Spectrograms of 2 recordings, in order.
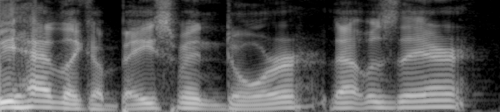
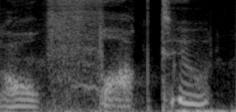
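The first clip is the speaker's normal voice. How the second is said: hushed, breathy whisper of shock; stunned whisper; 8 semitones higher, 12 dB quieter, slower than usual. Retold or imitated. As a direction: whisper it as if frozen in disbelief. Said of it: "I was like".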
